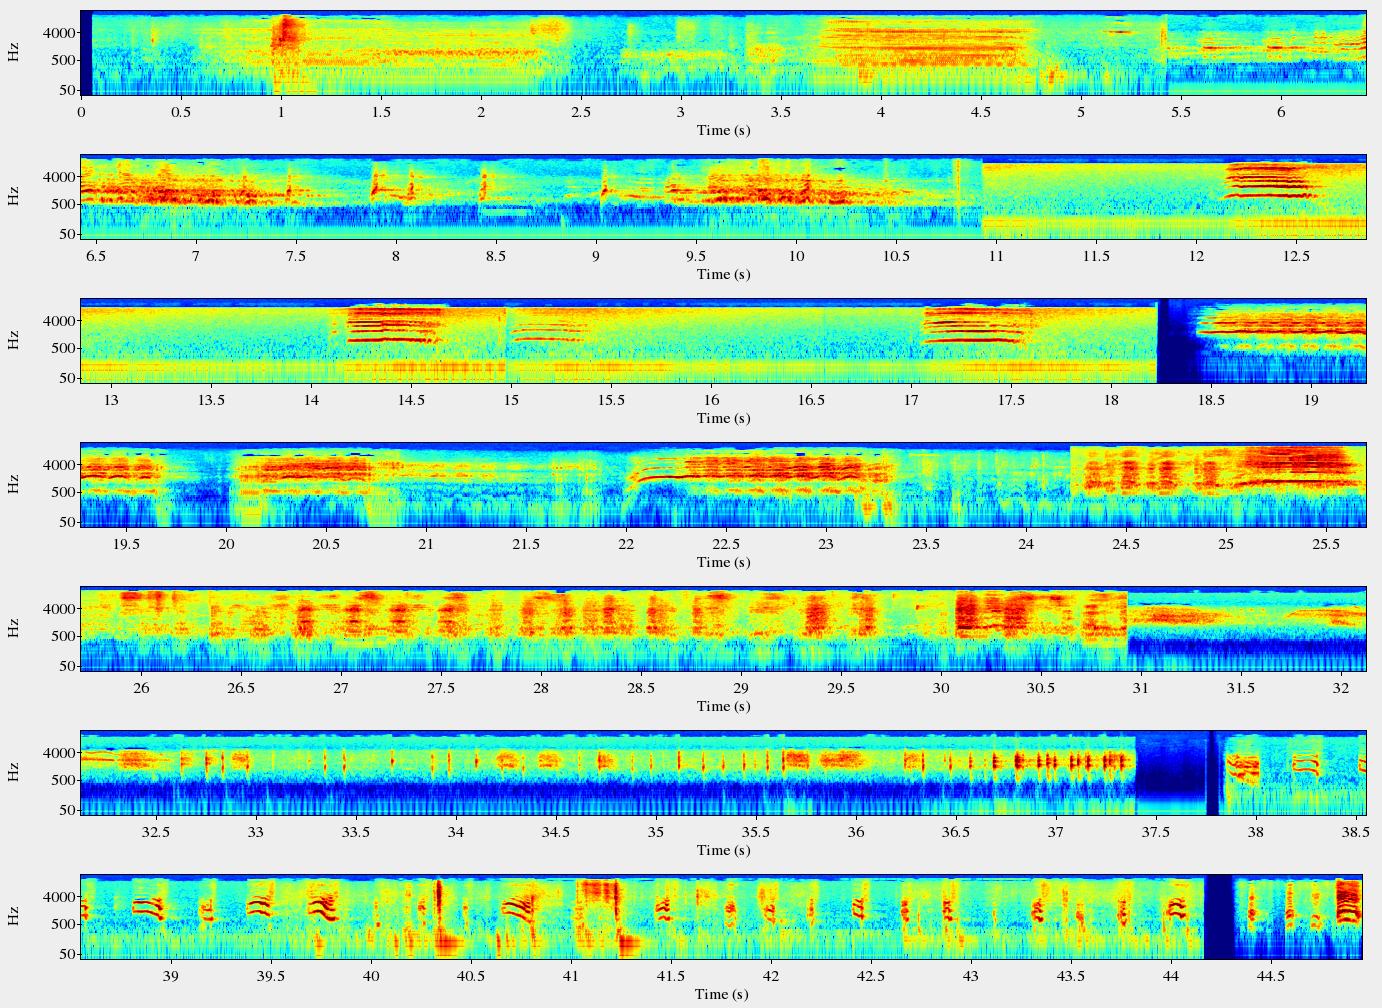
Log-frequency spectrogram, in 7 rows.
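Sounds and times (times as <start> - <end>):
flock of fowl calling: 5.4 - 10.9, 24.2 - 32.8.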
